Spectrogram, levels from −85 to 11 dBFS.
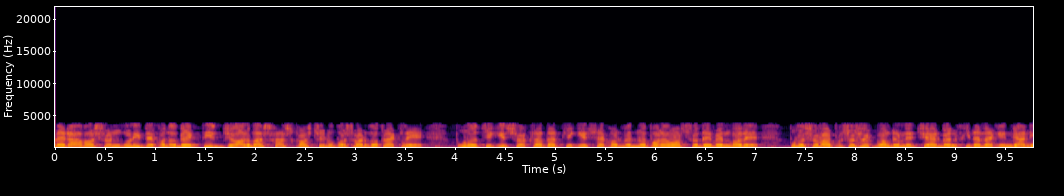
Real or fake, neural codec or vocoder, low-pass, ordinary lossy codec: fake; codec, 16 kHz, 8 kbps, FunCodec, trained on LibriTTS, 25 frames a second; 3.6 kHz; none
